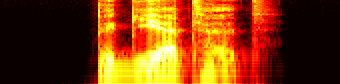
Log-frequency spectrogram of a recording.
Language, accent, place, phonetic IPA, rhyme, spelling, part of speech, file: German, Germany, Berlin, [bəˈɡeːɐ̯tət], -eːɐ̯tət, begehrtet, verb, De-begehrtet.ogg
- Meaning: inflection of begehren: 1. second-person plural preterite 2. second-person plural subjunctive II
